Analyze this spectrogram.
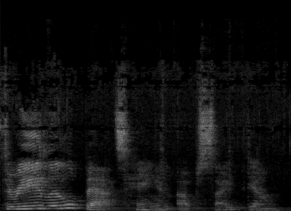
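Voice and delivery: plain reading voice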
